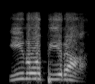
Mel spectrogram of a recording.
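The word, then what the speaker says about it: Oenothera: இப்போ ஈனோதீரா, ஓ சைலண்ட், ஈனோதீரா லாமார்கியானா.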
